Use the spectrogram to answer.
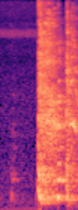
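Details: Man who says he has been unwell gives a single loud, harsh cough burst after a quiet moment; cough.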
